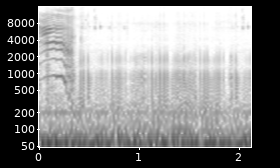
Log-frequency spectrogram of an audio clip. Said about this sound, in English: The kitten Miss Scrumples, who you heard at the beginning of this story, is now healthy. Like most kittens at the shelter, she was adopted in a single day.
